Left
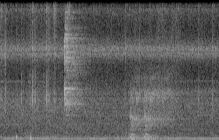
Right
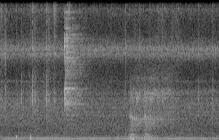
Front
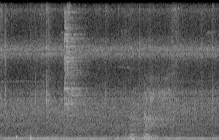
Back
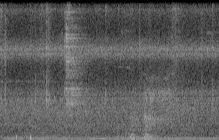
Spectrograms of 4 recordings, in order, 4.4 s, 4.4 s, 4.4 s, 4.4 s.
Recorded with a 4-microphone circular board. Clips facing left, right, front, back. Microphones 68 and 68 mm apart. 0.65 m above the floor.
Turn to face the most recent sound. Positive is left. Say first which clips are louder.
# even, front 2 dB
turn(degrees=-20)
